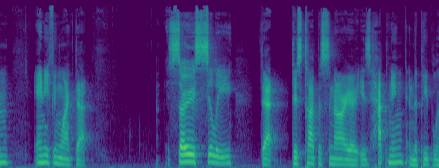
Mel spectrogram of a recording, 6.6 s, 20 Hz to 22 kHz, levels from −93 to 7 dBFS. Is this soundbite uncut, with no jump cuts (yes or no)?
no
